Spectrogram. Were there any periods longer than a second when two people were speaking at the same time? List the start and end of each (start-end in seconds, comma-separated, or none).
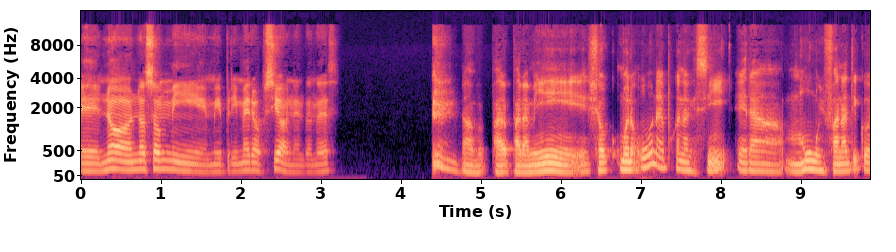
none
